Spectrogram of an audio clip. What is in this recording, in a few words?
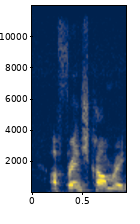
Voice Acting, es, M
